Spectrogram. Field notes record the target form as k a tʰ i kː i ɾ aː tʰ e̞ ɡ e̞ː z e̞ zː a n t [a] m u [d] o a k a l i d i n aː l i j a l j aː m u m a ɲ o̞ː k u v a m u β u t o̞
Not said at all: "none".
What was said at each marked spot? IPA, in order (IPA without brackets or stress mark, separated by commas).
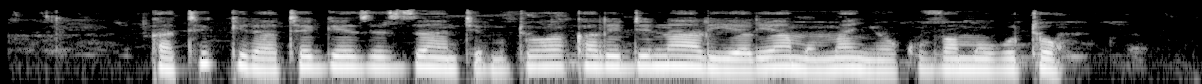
i, t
